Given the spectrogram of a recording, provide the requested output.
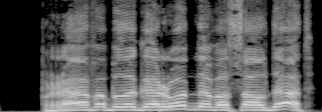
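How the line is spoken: Distant shout. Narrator (Russian): крикнул какой-то зритель из-за ограды

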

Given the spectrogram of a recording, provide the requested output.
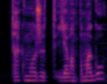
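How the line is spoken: Timid question. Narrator (Russian): робко спросила Кира

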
